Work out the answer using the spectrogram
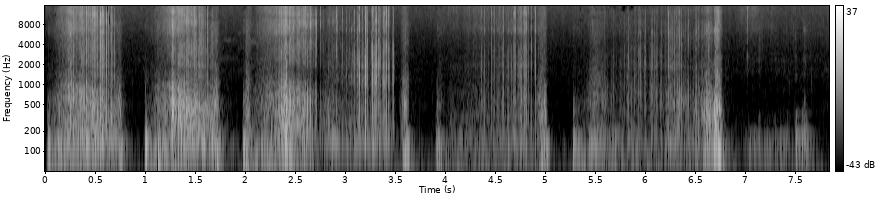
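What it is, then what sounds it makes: Pen scratching a foam microphone windscreen. A white stylus pen scratches and writes across a black foam windscreen on a microphone in fast strokes. The result is bursts of rough, muffled scraping with heavy low rumble, separated by brief pauses.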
